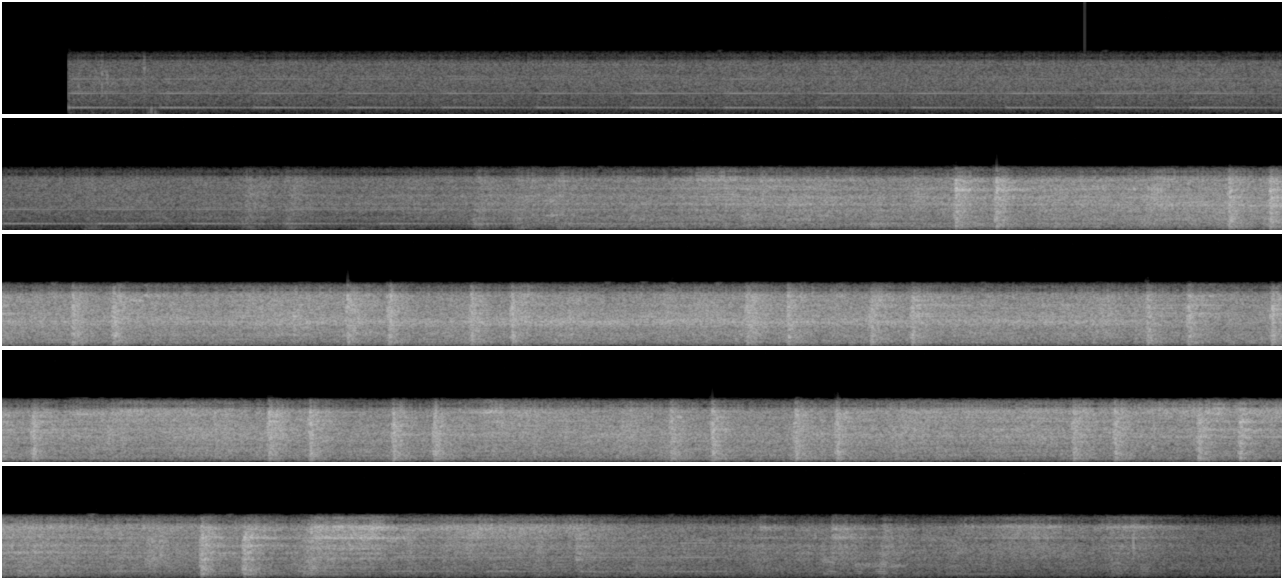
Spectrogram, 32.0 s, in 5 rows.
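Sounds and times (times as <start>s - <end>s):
level crossing warning bell: 0.4s - 9.8s, 19.5s - 22.6s, 25.4s - 30.4s
train wheels clicking over rail joints: 7.6s - 27.7s.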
